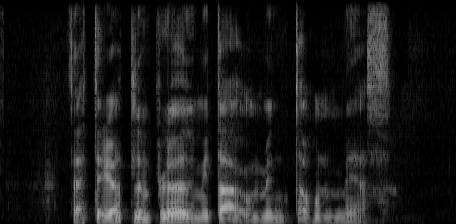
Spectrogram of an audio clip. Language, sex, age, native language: Icelandic, male, 30-39, Icelandic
